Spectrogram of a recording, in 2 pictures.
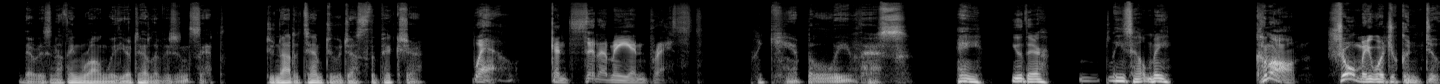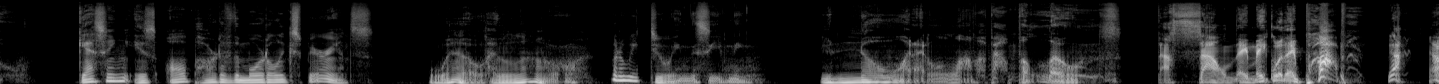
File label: Character Voice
